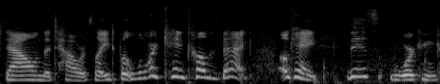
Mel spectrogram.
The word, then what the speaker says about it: Lorcan: Of course, Lorcan, that's how you say his name.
